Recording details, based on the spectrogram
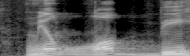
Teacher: نون ساکن کا ادغام بلا غنہ ہے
